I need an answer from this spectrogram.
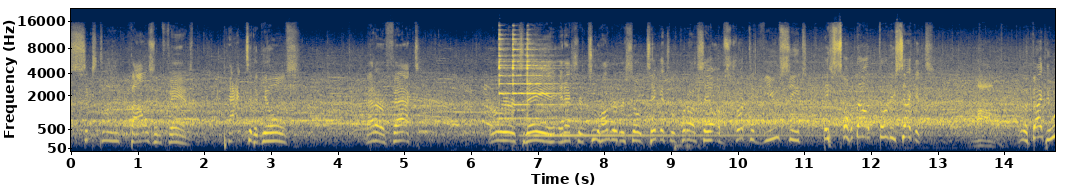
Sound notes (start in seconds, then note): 6.4 bell ringing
